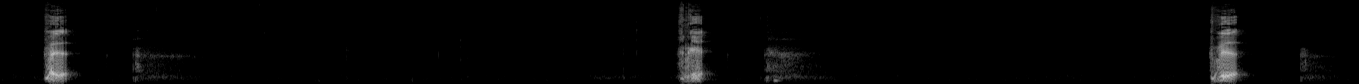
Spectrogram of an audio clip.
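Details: Hiccups in the middle of the night: three sharp hiccups about six seconds apart, roughly ten a minute, each followed by a soft breath sound, in a quiet room.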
